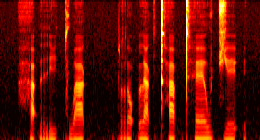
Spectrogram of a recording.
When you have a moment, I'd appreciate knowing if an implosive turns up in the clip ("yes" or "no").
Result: no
